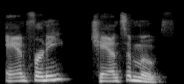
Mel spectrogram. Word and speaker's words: Anfernee Chansamooth: With us right now, it's Anfernee Chansamooth.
